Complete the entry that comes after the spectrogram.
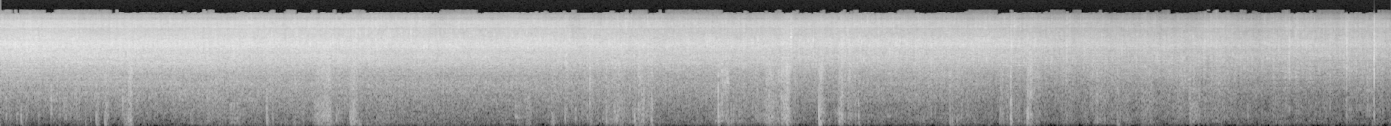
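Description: Beyond Meat burger patties sizzling in oil in a frying pan on a wood stove: a steady hiss with scattered pops and crackles, gradually getting quieter over the last few seconds.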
